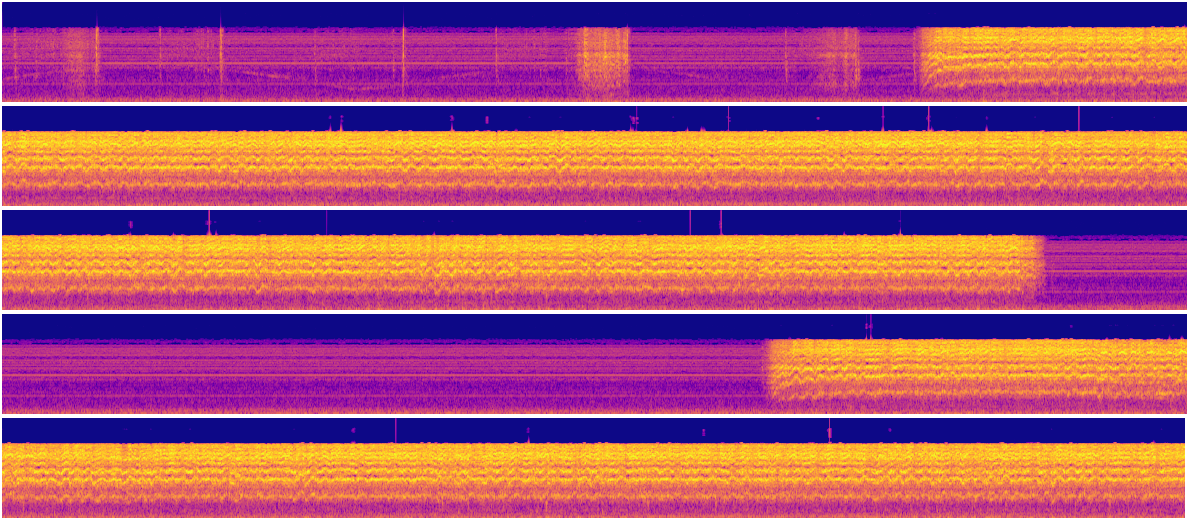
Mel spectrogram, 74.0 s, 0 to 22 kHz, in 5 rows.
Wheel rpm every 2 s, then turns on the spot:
10, 0, 0, 20, 10, 30, 220, 240, 230, 230, 230, 230, 230, 240, 240, 230, 230, 230, 230, 230, 240, 90, 0, 0, 0, 0, 0, 160, 230, 210, 220, 230, 230, 230, 240, 230, 230.
6-10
